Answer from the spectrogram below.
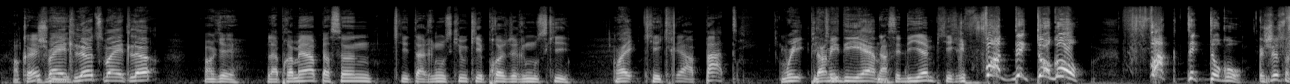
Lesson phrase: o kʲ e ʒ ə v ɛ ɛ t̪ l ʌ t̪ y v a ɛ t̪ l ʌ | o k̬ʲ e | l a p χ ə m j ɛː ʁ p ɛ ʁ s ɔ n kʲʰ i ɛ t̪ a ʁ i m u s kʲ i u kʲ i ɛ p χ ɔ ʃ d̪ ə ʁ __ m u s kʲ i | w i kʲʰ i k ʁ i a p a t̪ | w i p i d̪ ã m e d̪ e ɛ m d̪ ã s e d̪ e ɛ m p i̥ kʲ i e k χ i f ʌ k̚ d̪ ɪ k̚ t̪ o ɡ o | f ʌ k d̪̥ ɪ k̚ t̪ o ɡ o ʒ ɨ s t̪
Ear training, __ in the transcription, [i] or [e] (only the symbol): i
